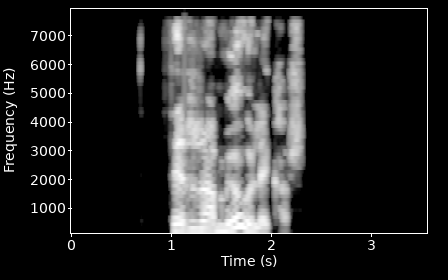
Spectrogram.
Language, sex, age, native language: Icelandic, female, 40-49, Icelandic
